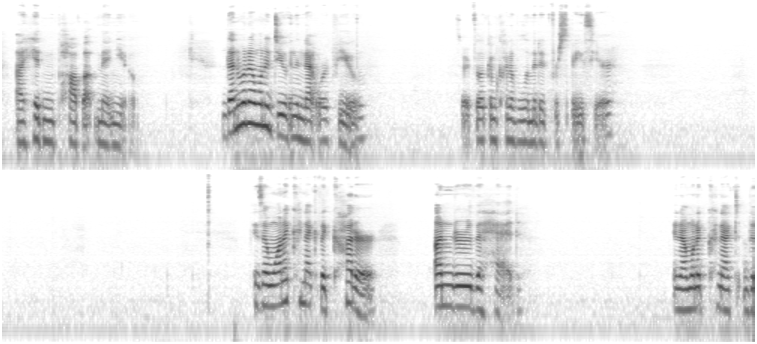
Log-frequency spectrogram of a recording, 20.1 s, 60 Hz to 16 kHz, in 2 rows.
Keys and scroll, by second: 10.7 space.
